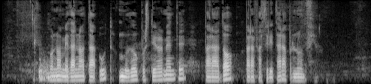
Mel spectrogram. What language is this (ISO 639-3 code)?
glg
